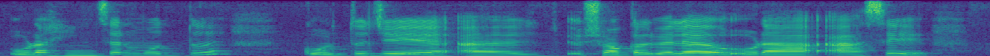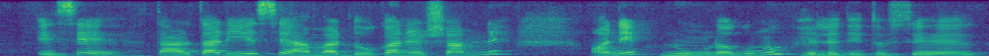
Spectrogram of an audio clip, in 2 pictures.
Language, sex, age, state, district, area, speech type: Bengali, female, 18-30, West Bengal, Hooghly, urban, spontaneous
